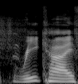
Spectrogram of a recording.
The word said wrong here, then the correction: RiKai: Fanzine. – Right. – That's Rikai Fanzine.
